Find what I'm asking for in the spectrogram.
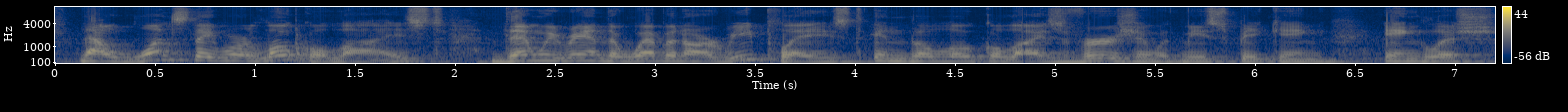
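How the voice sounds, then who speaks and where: A man talks with a fairly high pitch and lively intonation. Audible room echo surrounds his voice. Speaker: digital marketing trainer. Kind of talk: webinar teaching. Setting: live stream.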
